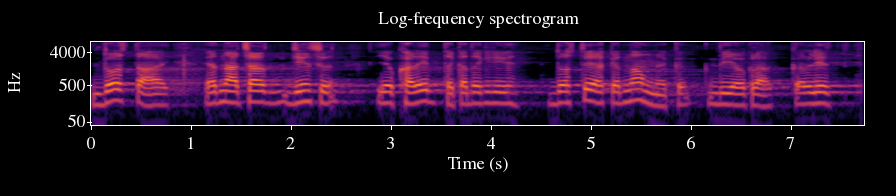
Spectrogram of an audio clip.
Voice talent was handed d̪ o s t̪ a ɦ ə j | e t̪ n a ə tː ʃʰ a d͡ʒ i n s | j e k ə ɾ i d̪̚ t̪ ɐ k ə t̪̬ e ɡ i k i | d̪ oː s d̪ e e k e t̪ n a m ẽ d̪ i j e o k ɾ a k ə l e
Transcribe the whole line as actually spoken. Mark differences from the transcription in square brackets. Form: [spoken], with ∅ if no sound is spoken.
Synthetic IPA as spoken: d̪ o s t̪ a ɦ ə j | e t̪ n a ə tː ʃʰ a d͡ʒ i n s | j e [kʰ] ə ɾ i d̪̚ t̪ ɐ k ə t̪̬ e [k] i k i | d̪ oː s [t̪] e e k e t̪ n a m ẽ d̪ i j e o k ɾ a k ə l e

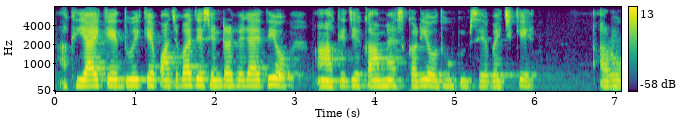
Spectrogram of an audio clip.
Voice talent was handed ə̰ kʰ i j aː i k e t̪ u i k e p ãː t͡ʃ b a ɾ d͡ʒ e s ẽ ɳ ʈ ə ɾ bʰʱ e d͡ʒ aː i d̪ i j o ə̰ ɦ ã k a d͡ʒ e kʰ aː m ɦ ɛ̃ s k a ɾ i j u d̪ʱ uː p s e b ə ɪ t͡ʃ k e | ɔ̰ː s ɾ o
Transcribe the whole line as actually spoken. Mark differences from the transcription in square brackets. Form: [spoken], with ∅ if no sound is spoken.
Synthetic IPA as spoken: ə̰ kʰ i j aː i k e [d̪] u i k e p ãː t͡ʃ b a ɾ d͡ʒ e s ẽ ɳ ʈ ə ɾ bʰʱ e d͡ʒ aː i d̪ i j o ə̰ ɦ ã k [e] d͡ʒ e [k] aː m ɦ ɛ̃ s k [ə] ɾ i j [o] d̪ʱ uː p s e b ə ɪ t͡ʃ k e | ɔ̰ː [∅] ɾ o

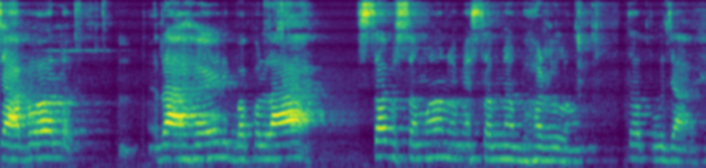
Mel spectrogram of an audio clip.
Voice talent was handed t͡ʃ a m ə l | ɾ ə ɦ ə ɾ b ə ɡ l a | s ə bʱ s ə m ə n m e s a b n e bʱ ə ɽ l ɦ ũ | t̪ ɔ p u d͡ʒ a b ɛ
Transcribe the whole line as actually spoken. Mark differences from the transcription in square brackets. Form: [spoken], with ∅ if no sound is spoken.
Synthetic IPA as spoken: t͡ʃ a [b] ə l | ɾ [a] ɦ ə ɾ b ə [k] l a | s ə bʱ s ə m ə n m e s [ə] b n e bʱ ə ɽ l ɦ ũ | t̪ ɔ p u d͡ʒ a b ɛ

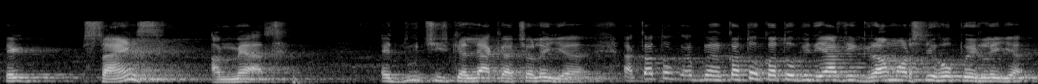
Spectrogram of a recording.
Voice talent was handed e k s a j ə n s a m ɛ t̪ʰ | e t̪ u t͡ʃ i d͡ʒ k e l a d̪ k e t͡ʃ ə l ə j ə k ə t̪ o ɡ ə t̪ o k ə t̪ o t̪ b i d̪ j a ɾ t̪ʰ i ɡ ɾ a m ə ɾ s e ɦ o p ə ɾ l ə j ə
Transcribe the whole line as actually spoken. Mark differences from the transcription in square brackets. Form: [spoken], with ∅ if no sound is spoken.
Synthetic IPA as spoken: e k s a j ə n s a m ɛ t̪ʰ | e [d̪] u t͡ʃ i d͡ʒ k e l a [∅] k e t͡ʃ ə l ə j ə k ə t̪ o [k] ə t̪ o k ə t̪ o [∅] b i d̪ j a ɾ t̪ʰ i ɡ ɾ a m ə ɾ s e ɦ o p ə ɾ l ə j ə

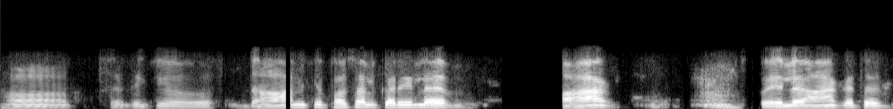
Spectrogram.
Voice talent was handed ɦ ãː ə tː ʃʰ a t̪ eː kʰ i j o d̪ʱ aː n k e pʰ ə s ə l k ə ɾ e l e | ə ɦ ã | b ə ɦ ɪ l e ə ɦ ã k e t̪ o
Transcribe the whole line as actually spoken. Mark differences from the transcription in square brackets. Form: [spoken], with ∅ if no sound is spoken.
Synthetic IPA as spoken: ɦ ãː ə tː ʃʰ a [d̪] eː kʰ i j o d̪ʱ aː n k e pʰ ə s ə l k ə ɾ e l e | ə ɦ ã | [p] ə ɦ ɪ l e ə ɦ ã k e t̪ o

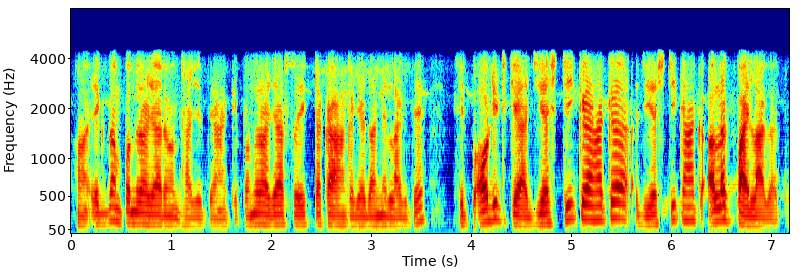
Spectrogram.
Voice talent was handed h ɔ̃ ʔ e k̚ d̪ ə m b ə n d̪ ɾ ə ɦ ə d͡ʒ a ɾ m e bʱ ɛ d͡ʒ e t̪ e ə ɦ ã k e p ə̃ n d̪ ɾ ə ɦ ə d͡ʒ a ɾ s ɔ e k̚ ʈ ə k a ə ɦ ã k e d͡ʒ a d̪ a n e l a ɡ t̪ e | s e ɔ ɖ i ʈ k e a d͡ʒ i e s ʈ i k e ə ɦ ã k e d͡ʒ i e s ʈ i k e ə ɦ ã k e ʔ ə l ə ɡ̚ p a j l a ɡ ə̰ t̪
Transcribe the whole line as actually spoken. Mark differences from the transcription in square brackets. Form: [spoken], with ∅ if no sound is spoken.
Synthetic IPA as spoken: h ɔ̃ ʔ e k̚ d̪ ə m [p] ə n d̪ ɾ ə ɦ ə d͡ʒ a ɾ m e bʱ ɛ d͡ʒ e t̪ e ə ɦ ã k e p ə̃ n d̪ ɾ ə ɦ ə d͡ʒ a ɾ s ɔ e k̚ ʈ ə k a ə ɦ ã k e d͡ʒ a d̪ a n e l a ɡ t̪ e | s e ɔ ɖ i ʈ k e a d͡ʒ i e s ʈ i k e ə ɦ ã k e d͡ʒ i e s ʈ i k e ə ɦ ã k e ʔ ə l ə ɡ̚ p a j l a ɡ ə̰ t̪

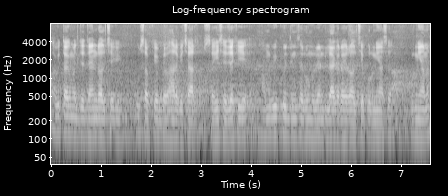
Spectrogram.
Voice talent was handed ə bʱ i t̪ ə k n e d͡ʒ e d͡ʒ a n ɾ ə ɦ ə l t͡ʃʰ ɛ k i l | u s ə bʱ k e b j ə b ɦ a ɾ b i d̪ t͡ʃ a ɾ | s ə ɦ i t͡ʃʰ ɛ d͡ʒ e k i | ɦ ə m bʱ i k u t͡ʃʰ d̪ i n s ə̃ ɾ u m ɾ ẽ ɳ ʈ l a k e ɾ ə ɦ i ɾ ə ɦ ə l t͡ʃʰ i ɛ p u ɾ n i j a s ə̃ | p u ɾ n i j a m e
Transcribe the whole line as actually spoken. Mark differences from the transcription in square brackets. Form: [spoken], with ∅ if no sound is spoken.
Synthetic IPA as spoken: ə bʱ i t̪ ə k [m] e d͡ʒ e d͡ʒ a n ɾ ə ɦ ə l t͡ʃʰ ɛ k i [∅] | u s ə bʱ k e b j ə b ɦ a ɾ b i [∅] t͡ʃ a ɾ | s ə ɦ i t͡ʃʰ ɛ d͡ʒ e k i | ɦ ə m bʱ i k u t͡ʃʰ d̪ i n s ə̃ ɾ u m ɾ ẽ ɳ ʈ l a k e ɾ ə ɦ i ɾ ə ɦ ə l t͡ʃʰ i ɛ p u ɾ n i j a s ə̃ | p u ɾ n i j a m e

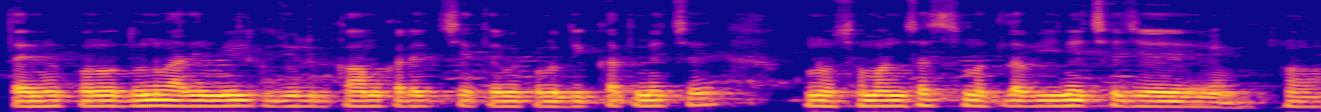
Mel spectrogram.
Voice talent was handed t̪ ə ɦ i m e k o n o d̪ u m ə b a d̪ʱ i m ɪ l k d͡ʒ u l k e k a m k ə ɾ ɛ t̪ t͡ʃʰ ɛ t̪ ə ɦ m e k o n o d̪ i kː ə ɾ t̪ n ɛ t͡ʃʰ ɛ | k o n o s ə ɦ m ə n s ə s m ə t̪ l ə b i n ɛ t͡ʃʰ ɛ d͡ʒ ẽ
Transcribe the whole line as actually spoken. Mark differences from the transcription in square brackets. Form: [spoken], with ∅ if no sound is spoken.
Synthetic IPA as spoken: t̪ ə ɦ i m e k o n o d̪ u [n] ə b a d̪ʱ i m [i] l k d͡ʒ u l k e k a m k ə ɾ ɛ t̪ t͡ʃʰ ɛ t̪ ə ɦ m e k o n o d̪ i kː ə [∅] t̪ n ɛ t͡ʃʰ ɛ | k o n o s ə [∅] m ə n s ə s m ə t̪ l ə b i n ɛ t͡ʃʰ ɛ d͡ʒ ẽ

